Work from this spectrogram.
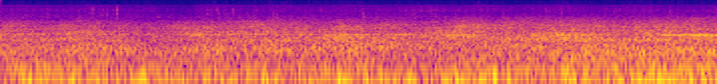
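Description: An airliner arriving at DFW airport produces a loud, steady jet engine roar that fills the whole stretch without a break, with no talking over it.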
